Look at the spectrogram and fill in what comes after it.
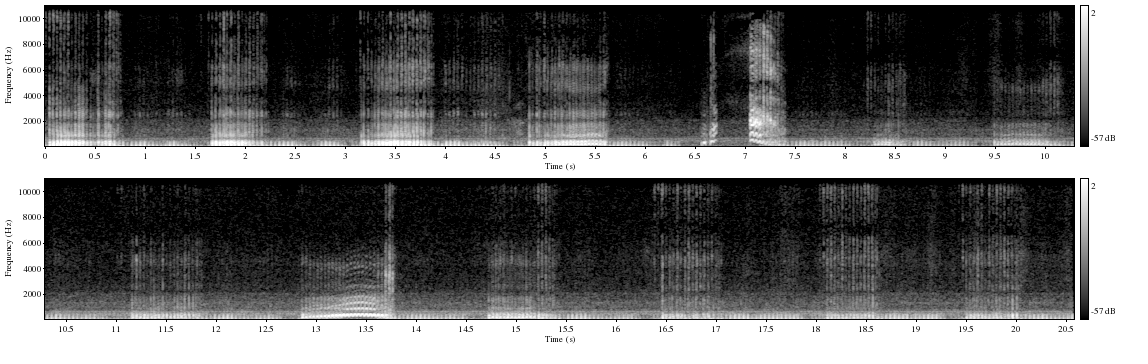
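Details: Cat dozing and purring extremely loudly, unable to stop; low rumbling purr pulses repeating about every one and a half seconds, interrupted twice by a short rising-and-falling higher vocal sound.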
